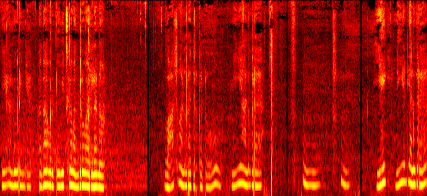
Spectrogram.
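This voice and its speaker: A woman's voice: fairly high pitch, fairly even intonation, normal speed, long pauses, background noise, close to an everyday voice. A woman voicing the young women and mother of a family in a cartoon drama, affectionate and teasing. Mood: soft.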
